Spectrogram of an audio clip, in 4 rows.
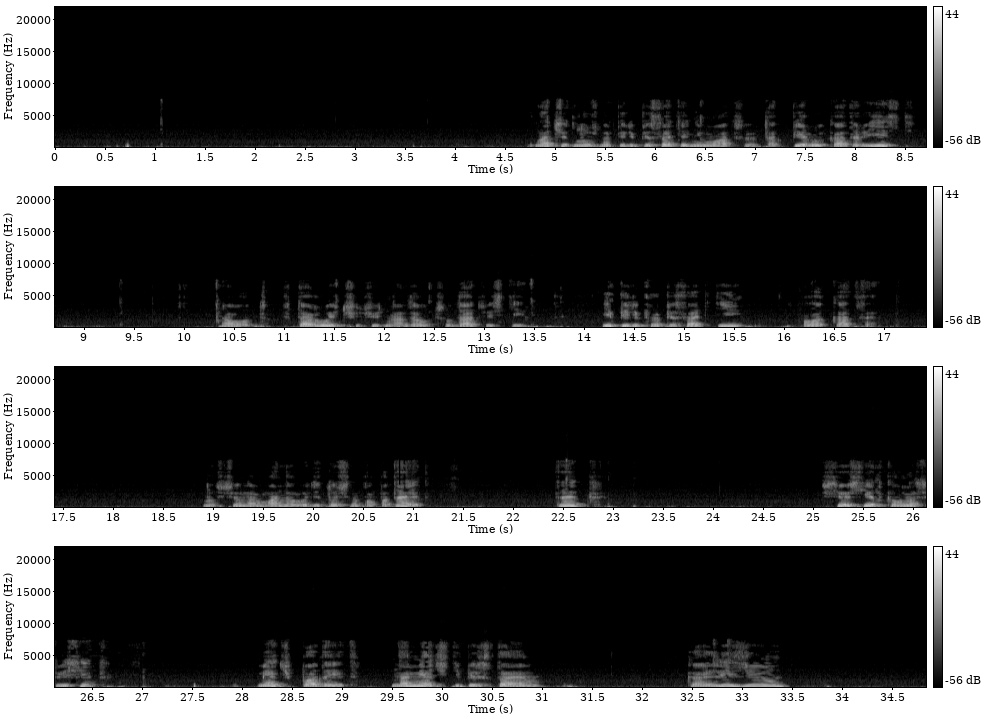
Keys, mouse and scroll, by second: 1.7-2.4 scroll down 2, 2.9 click, 4.9 click, 11.5 click, 17.2 click, 23.0 space, 27.1 space, 29.2 scroll up 1, 32.6 click, 34.3-34.6 scroll down 5.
